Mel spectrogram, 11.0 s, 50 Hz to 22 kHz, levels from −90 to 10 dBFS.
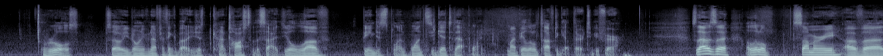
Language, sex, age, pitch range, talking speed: English, male, 20-39, 100-120 Hz, 265 wpm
